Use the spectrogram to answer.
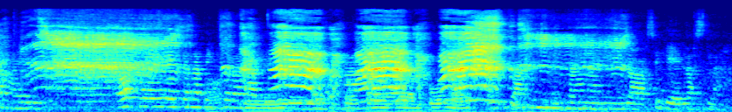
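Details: Newborn baby boy just after normal vaginal delivery in a delivery room: repeated high-pitched cries with brief pauses between bursts and some room noise.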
